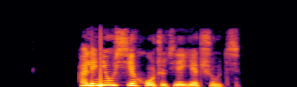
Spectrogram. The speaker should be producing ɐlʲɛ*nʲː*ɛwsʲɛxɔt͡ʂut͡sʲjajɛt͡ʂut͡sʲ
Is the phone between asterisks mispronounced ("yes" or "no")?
yes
